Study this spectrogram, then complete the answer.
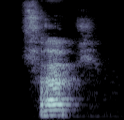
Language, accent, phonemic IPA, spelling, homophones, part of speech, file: French, Canada, /fʁɔk/, froc, frocs, noun, LL-Q150 (fra)-froc.wav
- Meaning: 1. frock (clerical garment) 2. the clerical profession 3. pants; trousers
